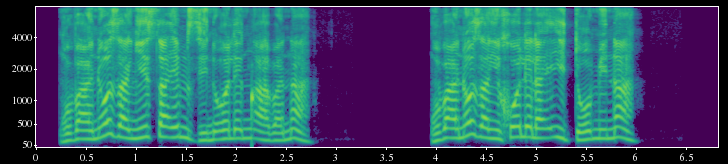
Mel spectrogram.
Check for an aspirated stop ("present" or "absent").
absent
